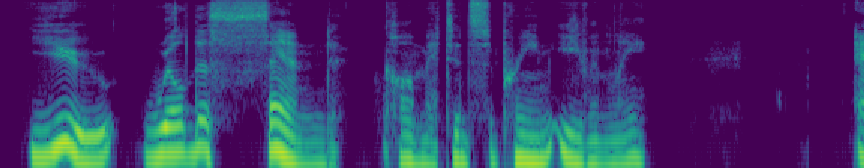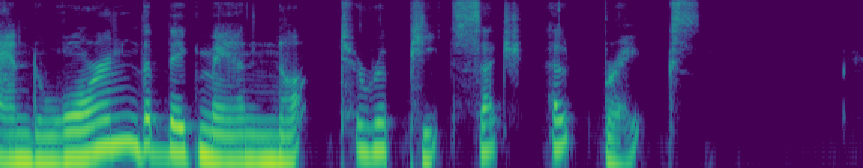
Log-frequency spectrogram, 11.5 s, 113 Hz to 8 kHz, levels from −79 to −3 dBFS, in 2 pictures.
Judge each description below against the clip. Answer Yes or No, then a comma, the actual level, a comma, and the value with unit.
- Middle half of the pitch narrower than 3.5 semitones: No, average, 5.3 semitones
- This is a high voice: No, medium, 140 Hz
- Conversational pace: No, slow, 85 wpm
